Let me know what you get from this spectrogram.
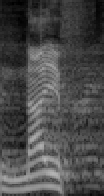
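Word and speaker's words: knife: जैसे इंग्लिश में नाइफ किसको कहते हैं, चाकू को। नाइफ के माना चाकू, लेकिन के लिखा जाता है, बोला नहीं जाता, वो साइलेंट रहता है।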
